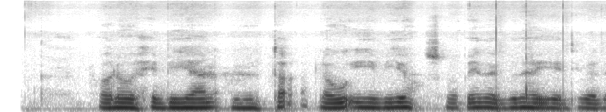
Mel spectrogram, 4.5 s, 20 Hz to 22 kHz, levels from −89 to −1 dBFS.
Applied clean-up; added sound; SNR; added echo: none; none; none; none.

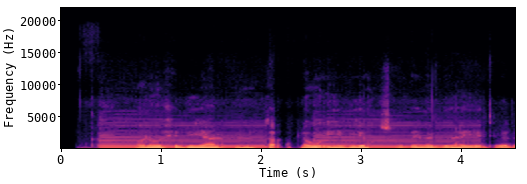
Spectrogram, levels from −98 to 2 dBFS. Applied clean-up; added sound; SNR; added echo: neural mask model RNNoise.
